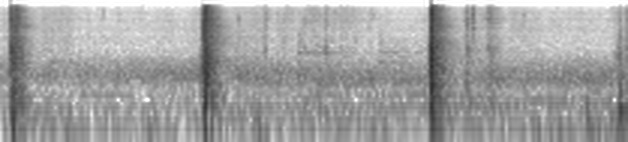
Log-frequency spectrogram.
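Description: Three sharp chops of a blade cutting through a plucked rooster's neck into the table top, about a second and a half apart, taking the head off.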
